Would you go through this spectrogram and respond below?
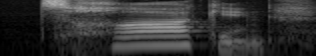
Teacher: So he's really stressing the word talking here. And when we stress a word, we're really only talking about the stressed syllable in that word, and that's the first syllable. Talking. So the unstressed syllable is still unstressed, even though this word is stressed.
